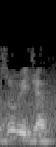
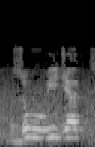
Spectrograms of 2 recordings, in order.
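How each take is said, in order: First: The w sound is short, not doubled. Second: The w sound is doubled with moderate length. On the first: The speaker calls it wrong. "нельзя здесь упустить вот это удвоенность" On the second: The speaker calls it right. "Значит, среднее"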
